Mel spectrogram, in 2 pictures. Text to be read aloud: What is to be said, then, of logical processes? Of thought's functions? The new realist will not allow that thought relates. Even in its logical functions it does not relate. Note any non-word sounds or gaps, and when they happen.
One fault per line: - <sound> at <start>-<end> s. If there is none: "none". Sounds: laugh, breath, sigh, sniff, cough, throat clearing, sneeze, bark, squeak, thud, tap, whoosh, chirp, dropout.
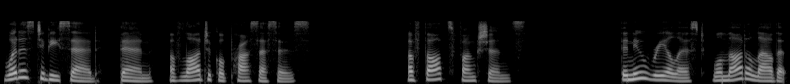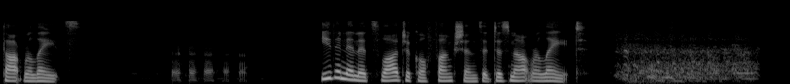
- laugh at 9.2-10.6 s
- laugh at 14.0-15.5 s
